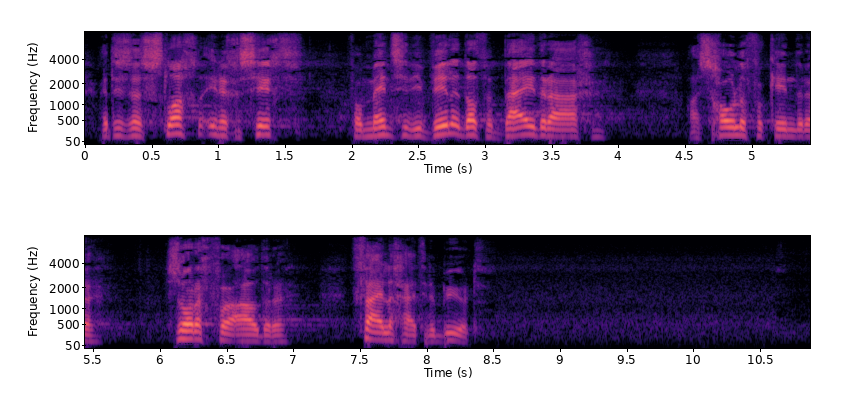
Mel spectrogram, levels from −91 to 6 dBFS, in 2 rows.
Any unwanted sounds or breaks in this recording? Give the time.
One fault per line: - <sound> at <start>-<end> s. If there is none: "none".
none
